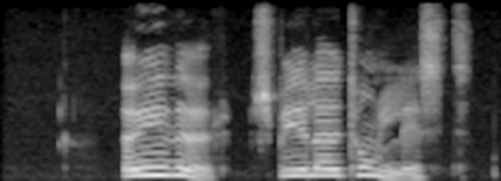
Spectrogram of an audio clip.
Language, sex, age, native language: Icelandic, female, 12, Icelandic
